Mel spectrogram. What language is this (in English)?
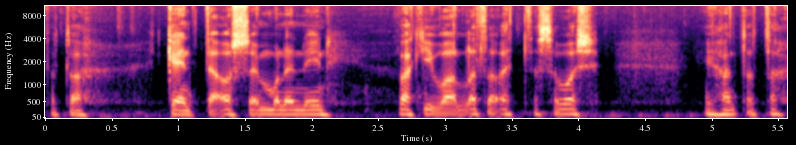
Finnish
